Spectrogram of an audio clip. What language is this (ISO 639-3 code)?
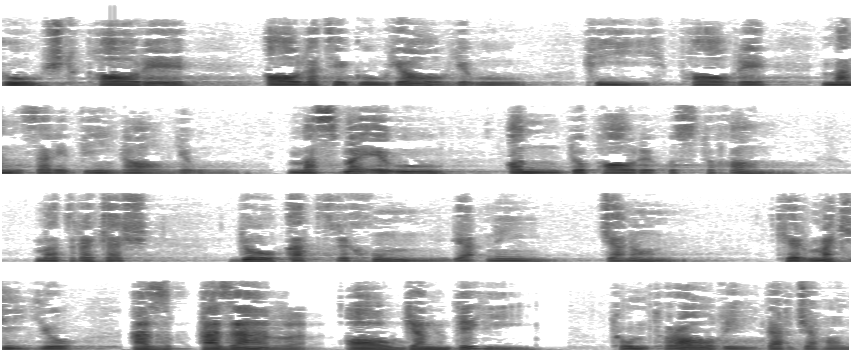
fas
